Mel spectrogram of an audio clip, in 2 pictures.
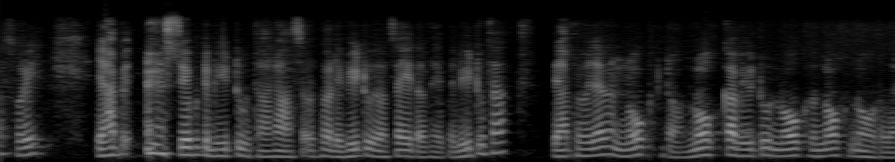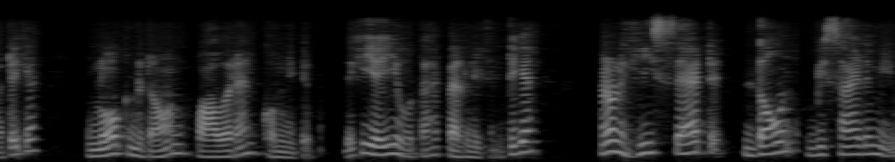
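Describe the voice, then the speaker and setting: Man, teacher, exam-prep grammar lesson, asks and answers himself, warm tone, dull recording. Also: medium pitch, a little fast. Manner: explains step by step, repeats questions and answers them himself. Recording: slightly muffled lo-fi audio.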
